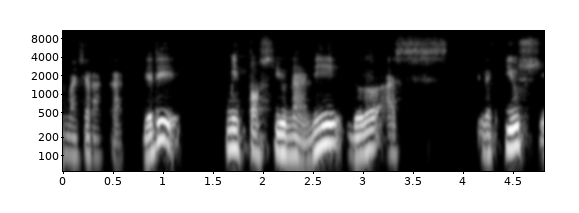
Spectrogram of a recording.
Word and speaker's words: Asclepius: Jadi mitos Yunani dulu Asclepius, ya, Asclepius dibacanya, orang pertama yang mengobati penyakit.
